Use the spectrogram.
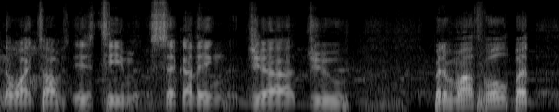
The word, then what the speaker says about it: Sikailin Jiaju: the team in the white tops is team Sikailin Jiaju. Bit of a mouthful, but that is the way you pronounce it.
